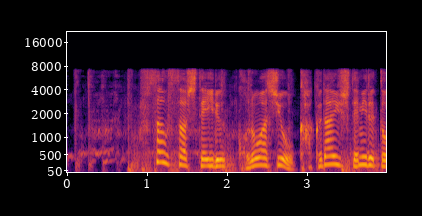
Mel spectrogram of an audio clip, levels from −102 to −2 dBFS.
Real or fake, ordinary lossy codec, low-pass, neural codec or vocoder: fake; none; 7.2 kHz; codec, 16 kHz, 4.8 kbps, FACodec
